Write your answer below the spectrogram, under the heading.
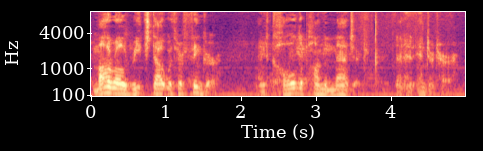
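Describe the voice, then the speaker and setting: A man telling a fantasy story in a solemn, theatrical way, with deliberate phrasing and dramatic pauses. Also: medium pitch, animated, dark tone, low-quality recording.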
